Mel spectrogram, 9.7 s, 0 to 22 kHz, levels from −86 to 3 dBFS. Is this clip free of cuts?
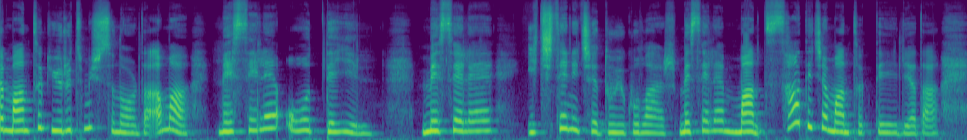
yes; 0 cuts

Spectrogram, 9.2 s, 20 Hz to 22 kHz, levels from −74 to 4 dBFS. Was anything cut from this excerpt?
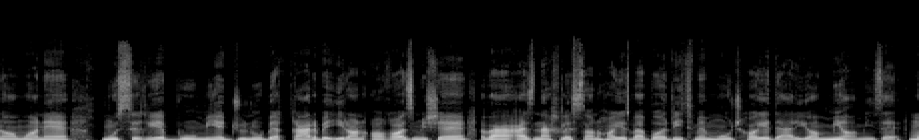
yes; 1 cut; at 6.3 s

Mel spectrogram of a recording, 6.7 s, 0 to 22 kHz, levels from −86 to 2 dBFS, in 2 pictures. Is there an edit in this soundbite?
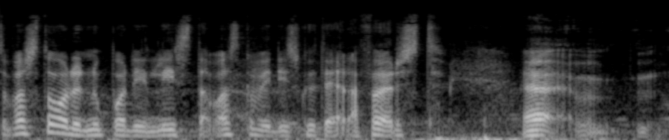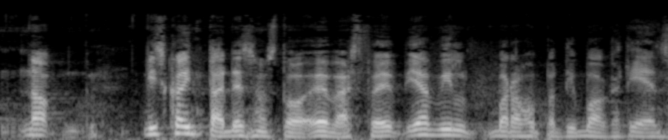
no; 0 cuts

